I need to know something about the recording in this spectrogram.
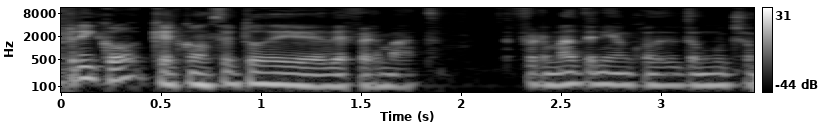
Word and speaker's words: Fermat: Es aquí cuando entran en juego, y aparecerán más tarde, Fermat y Descartes. Bueno, por supuesto la pronunciación la hago a la española. Será seguramente Fermat y Descartes.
